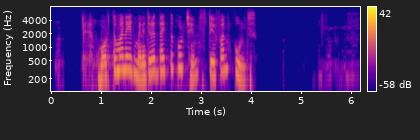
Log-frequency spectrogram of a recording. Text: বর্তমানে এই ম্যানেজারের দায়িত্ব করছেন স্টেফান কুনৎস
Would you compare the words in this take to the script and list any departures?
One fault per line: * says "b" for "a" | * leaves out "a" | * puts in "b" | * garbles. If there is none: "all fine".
all fine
